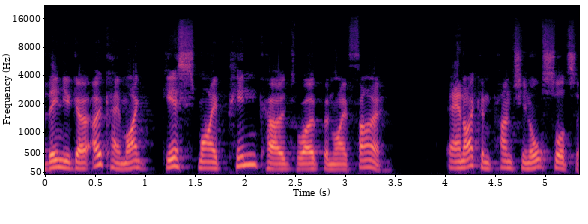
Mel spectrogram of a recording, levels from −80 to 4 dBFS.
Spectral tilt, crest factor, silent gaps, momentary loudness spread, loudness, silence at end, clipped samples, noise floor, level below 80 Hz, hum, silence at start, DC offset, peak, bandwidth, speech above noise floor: -6 dB/octave; 16 dB; none; 5 LU; -22 LUFS; 0 s; under 0.1%; -78 dBFS; -64 dBFS; none; 0 s; under 0.1%; -6 dBFS; 16 kHz; 56 dB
